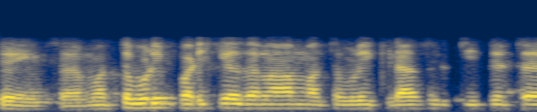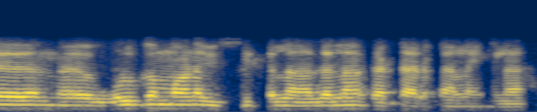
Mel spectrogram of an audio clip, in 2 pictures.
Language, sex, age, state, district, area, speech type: Tamil, male, 30-45, Tamil Nadu, Kallakurichi, urban, conversation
